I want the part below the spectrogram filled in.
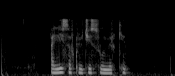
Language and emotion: Russian, neutral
